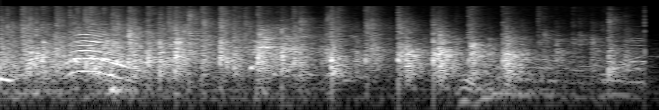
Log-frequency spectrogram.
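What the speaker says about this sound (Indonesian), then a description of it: "Tepuk tangan." Children in a classroom clap their hands together, a loud, dense burst of close clapping that thins out into scattered claps, with a young voice calling out briefly.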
